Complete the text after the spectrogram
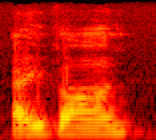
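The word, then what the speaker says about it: Avonne: My name is Connie Avon Petty. It's C-O-N-N-I-E A-V-O-N-N-E P-E-T-T-Y, and I live near Delight, Arkansas, in Pike County.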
